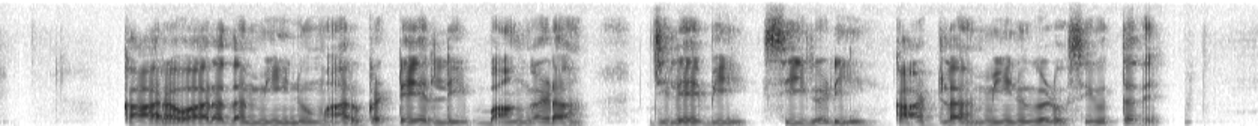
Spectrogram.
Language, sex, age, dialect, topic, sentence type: Kannada, male, 18-24, Mysore Kannada, agriculture, statement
